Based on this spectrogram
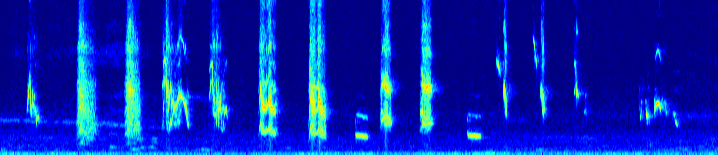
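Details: Oriental magpie-robin challenging a rival to fight, tail spread, in a mimicry-rich song; a steady series of harsh, scratchy broadband notes about twice a second, with a few lower whistled notes and thinner high chirps toward the end.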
